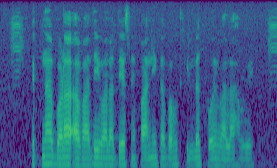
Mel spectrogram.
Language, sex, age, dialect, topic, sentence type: Bhojpuri, male, 18-24, Western, agriculture, statement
